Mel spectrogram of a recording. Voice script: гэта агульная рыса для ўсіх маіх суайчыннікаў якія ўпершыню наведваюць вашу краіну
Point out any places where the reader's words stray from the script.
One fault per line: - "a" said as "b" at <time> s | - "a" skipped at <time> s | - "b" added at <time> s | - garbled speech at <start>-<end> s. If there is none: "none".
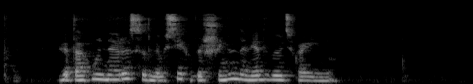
- "маіх суайчыннікаў якія" skipped at 1.9 s
- "вашу" skipped at 2.9 s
